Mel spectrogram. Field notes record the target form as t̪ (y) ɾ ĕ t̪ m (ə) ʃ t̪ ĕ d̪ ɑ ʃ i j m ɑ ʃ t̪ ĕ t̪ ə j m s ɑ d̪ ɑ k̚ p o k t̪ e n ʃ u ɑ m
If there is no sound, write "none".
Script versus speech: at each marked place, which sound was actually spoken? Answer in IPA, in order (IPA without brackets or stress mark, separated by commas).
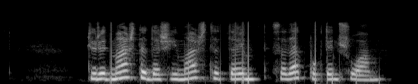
y, ɑ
